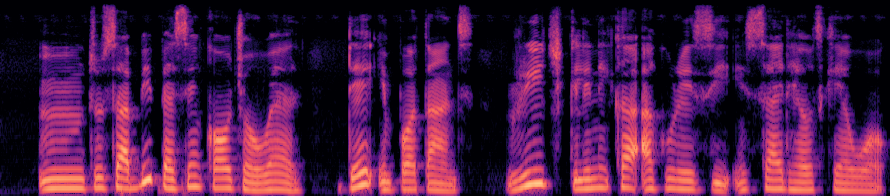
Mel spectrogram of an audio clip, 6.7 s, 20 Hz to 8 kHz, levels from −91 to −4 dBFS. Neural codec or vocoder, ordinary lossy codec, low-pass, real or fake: none; none; 7.2 kHz; real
